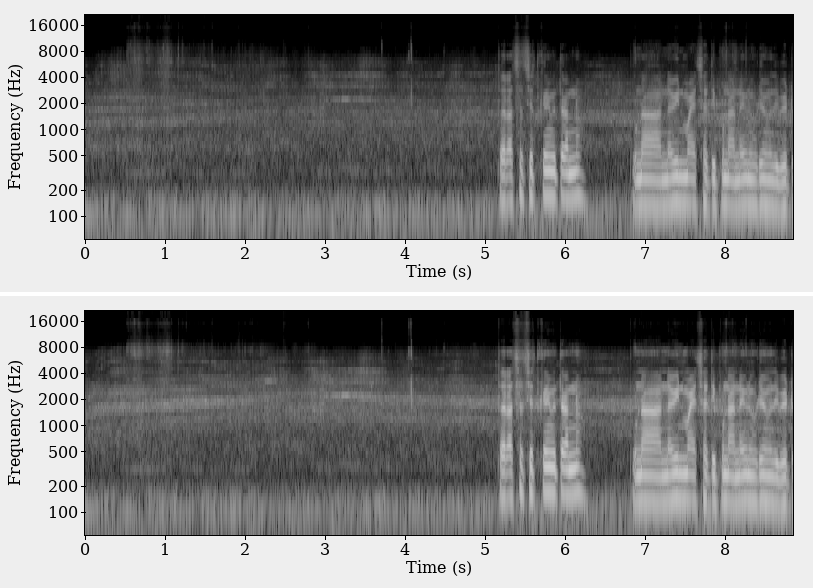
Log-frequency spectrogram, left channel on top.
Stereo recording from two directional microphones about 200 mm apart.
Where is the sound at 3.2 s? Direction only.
65° left (ahead or behind).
